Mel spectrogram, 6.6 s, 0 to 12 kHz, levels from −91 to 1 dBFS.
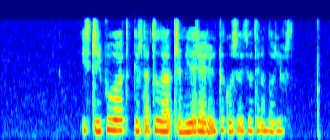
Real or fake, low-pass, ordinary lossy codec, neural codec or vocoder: real; 7.2 kHz; AAC, 32 kbps; none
